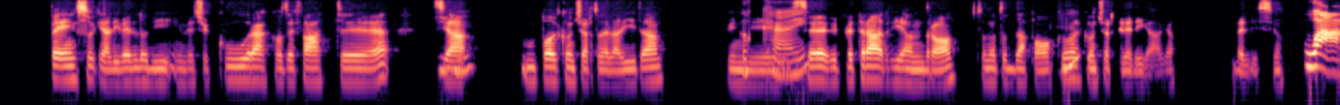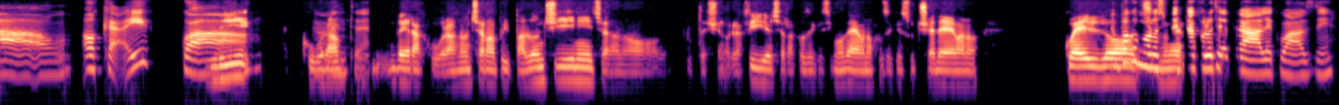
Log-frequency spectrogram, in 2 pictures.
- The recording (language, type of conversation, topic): Italian, podcast, Qual è stato il primo concerto a cui sei andato?
- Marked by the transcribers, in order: stressed: "Wow"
